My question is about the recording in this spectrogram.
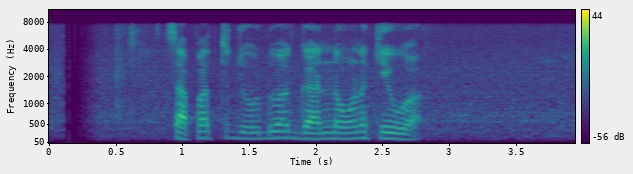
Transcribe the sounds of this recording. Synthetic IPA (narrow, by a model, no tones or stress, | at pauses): sapat̪ːəd͡ʒoːɖuʋak̚ɡanːoːnəkiuʋa̰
